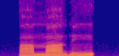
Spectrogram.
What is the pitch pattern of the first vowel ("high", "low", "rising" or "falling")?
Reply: low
